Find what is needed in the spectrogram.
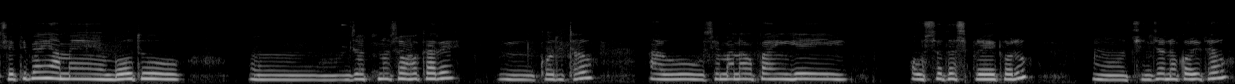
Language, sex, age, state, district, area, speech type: Odia, female, 30-45, Odisha, Cuttack, urban, spontaneous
